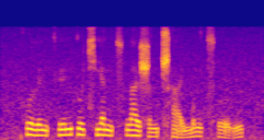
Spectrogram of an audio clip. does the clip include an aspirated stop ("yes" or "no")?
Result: yes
